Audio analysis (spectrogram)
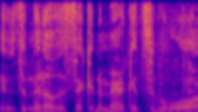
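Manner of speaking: low, quick movie voiceover; voiceover internal monologue. Acted. Character setting up the story, low voiceover monologue. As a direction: narrate like a film's inner monologue. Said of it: "Voiceover internal monologues position".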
